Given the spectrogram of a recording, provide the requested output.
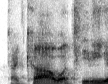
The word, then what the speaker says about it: Taika Waititi: Taika Waititi, I think this is how you say it.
